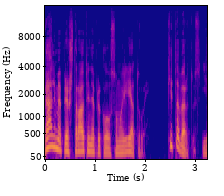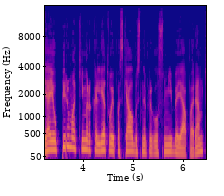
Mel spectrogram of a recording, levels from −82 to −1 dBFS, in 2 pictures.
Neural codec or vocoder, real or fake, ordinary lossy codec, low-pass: none; real; Opus, 64 kbps; 14.4 kHz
